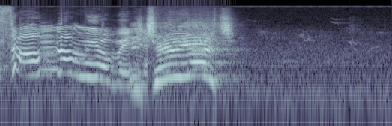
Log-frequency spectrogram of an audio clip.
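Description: A middle-aged man shouts angrily up close.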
